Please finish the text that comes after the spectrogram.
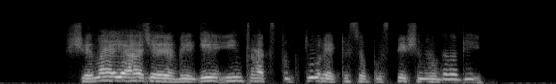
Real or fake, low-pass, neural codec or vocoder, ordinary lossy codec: fake; 7.2 kHz; codec, 16 kHz, 0.5 kbps, FreqCodec, smaller model; Opus, 24 kbps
